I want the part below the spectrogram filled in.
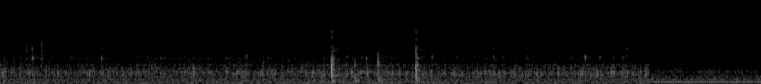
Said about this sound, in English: I'm gonna turn it down, let it simmer for about maybe 20 minutes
